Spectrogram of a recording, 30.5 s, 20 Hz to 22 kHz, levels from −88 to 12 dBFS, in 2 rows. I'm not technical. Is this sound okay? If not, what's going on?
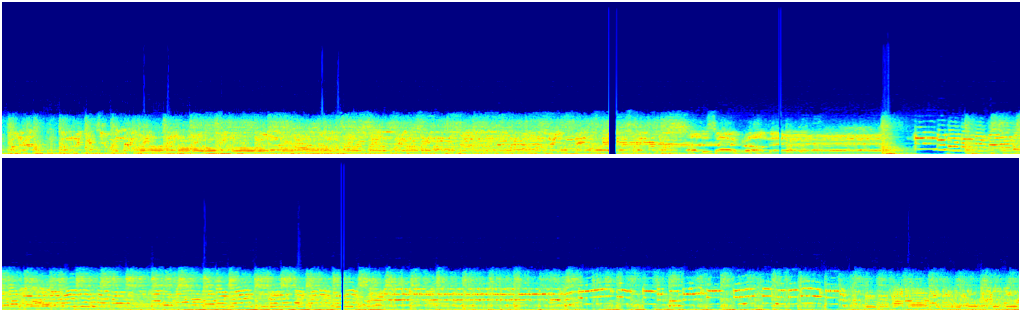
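No. The sound drops to silence three times, then carries on. The first gap starts at 9.10 s and lasts 112 milliseconds. The second is at 11.66 s and lasts 29 milliseconds. The third is at 20.35 s and lasts 41 milliseconds. This is likely a Bluetooth stall. Interference held up the wireless signal. The headphones ran out of stored audio. Playback paused until the delayed pieces arrived again.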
